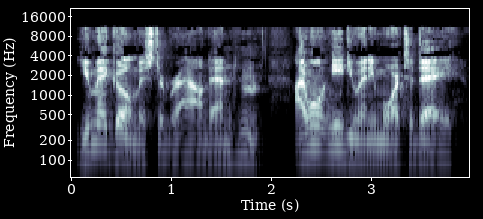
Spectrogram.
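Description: A man reading a story aloud, voicing a kindly, shrewd middle-aged businessman speaking to his son in a measured, dry way. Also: low-pitched, very animated, fairly bright tone.

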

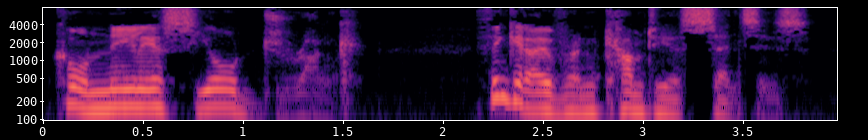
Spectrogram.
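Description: A man's voice: medium pitch, very animated, unhurried, fairly bright tone, slightly rough, no echo, studio quality, heavily acted. A man voicing a stern, impatient male sea trader who speaks curtly. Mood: firm.

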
